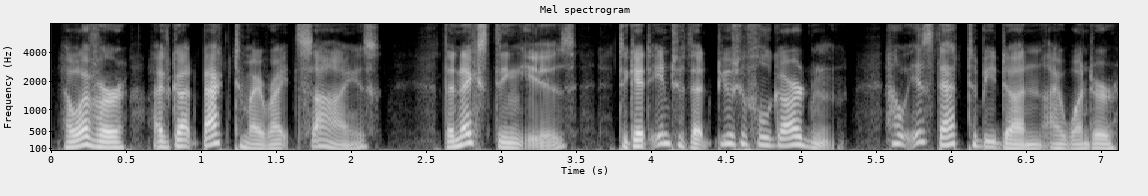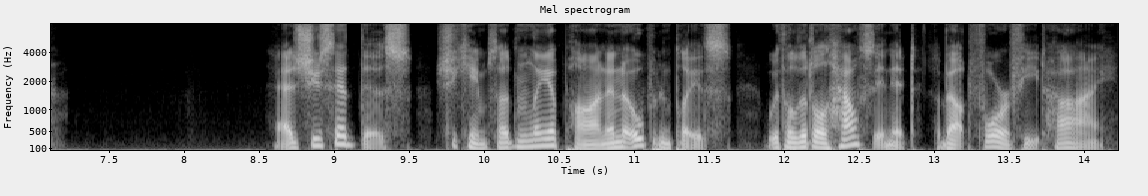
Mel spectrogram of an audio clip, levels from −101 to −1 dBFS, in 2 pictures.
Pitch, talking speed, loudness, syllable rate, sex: 130 Hz, 195 wpm, -22 LUFS, 5.7 syllables/s, male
